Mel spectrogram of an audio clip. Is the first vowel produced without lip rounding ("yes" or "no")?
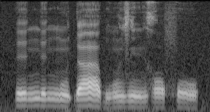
yes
